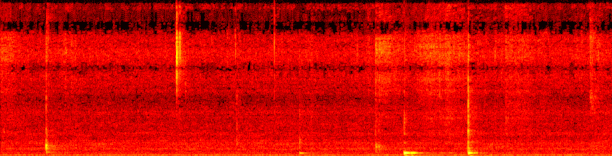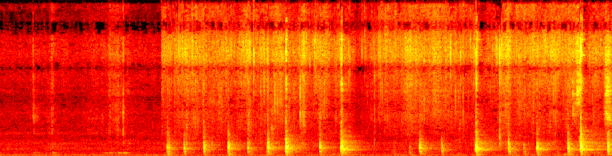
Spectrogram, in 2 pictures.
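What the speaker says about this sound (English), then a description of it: "Give it a good stir." Cookie dough with maple syrup stirred in a bowl, quiet at first with a couple of knocks, then a run of rhythmic wet squishing strokes, close and moderately loud.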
